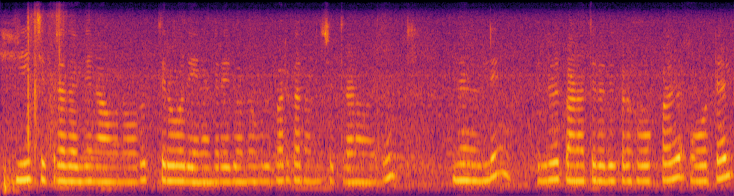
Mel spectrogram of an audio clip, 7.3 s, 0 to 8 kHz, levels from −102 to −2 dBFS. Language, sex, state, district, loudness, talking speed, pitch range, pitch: Kannada, female, Karnataka, Gulbarga, -21 LUFS, 120 wpm, 230-250 Hz, 235 Hz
